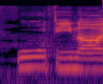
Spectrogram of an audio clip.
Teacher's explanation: इसमें हरूफ़ मद्दा तो हैं लेकिन मद का सबब नहीं है, तो इसको जो है वो हम एक अलिफ़ के बराबर लंबा करेंगे। और माहिर तजवीद के नज़दीक बंद उंगली को ना बहुत आहिस्ता और ना बहुत जल्दी खोलने या इसी तरह खुली हुई उंगली को बंद करने में जिस कदर देर लगती है, ये एक अलिफ़ का अंदाज़ा है। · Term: मद असली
